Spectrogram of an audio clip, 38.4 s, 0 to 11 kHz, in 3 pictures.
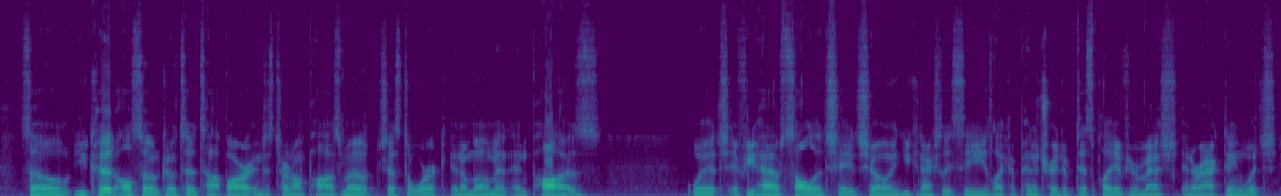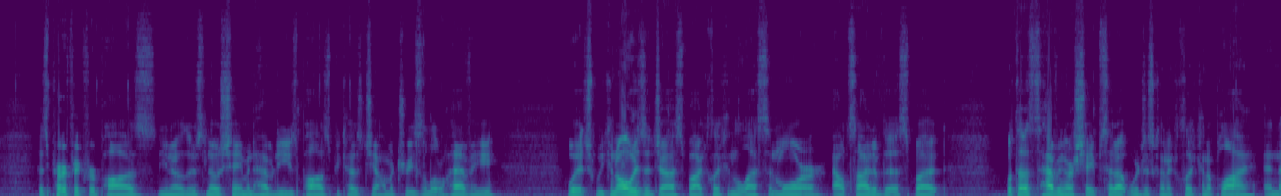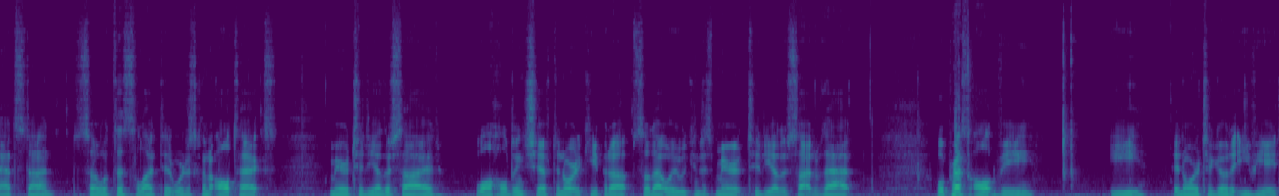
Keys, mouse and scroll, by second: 2.5 scroll up 1, 3.4-7.7 drag, 7.7 middle click, 11.0-12.6 middle drag, 11.7 g, 12.6 click, 12.9 middle click, 13.0 middle click, 13.4-13.8 scroll up 1, 13.8-16.0 middle drag, 15.2-16.0 drag, 16.0 middle click, 16.9 b, 17.5-18.6 scroll up 1, 18.6-19.4 scroll up 1, 19.4 click, 23.6 click, 23.6 click, 25.1-26.6 middle drag, 26.1 click, 26.6 alt+x, 28.1 shift+click, 28.9-33.3 middle drag, 31.8 click, 33.3-33.7 scroll down 1, 33.7-36.1 middle drag, 35.1 v, 36.1 e, 36.9-38.4 middle drag.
